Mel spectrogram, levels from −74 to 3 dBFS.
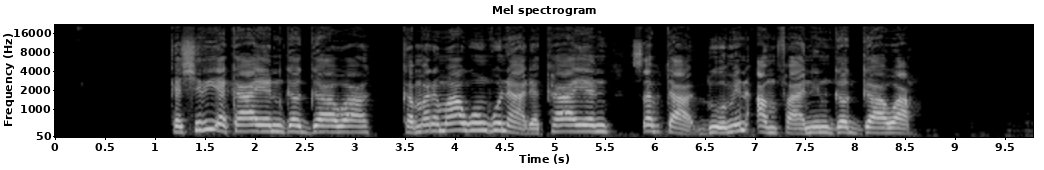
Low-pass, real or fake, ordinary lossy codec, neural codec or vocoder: none; fake; none; vocoder, 48 kHz, 128 mel bands, Vocos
